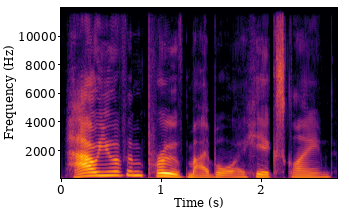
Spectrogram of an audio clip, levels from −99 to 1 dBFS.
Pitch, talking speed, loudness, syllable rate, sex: 185 Hz, 175 wpm, -19 LUFS, 4.9 syllables/s, female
